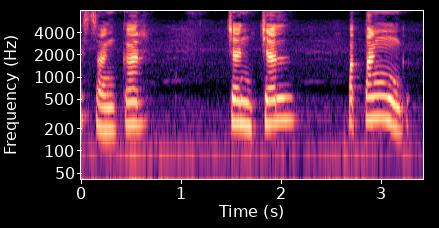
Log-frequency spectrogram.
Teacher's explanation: अनुस्वार का उच्चारण करते समय वायु नाक से निकलती है।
